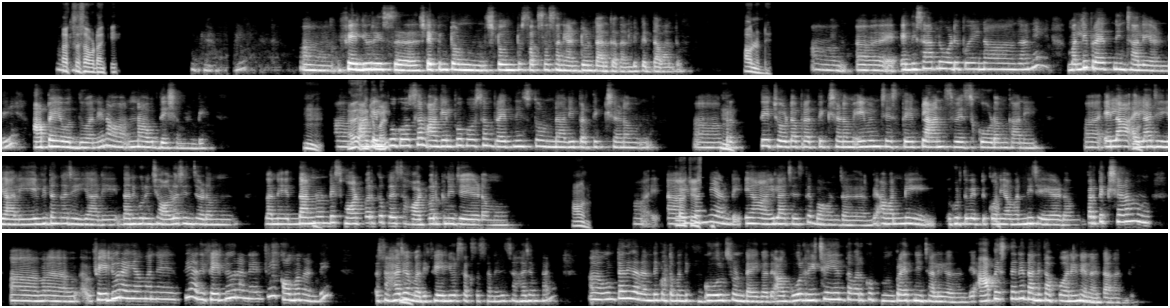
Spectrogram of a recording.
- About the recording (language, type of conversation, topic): Telugu, podcast, విఫలమైన తర్వాత మళ్లీ ప్రయత్నించేందుకు మీరు ఏమి చేస్తారు?
- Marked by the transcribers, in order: in English: "సక్సెస్"; in English: "ఫెయిల్యూర్ ఈజ్ స్టెప్పింగ్ టోన్ స్టోన్ టు సక్సెస్"; in English: "ప్లాన్స్"; in English: "స్మార్ట్ వర్క్ ప్లస్ హార్డ్ వర్క్‌ని"; other background noise; in English: "ఫెయిల్యూర్"; in English: "ఫెయిల్యూర్"; in English: "కామన్"; in English: "ఫెయిల్యూర్, సక్సెస్"; in English: "గోల్స్"; in English: "గోల్ రీచ్"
